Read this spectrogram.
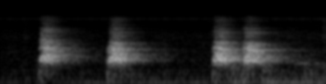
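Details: Dogs in breeding season at midnight, a female courting a white-furred male; four short sharp barks, the last two close together, each with a quick fading tail, in otherwise quiet surroundings.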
